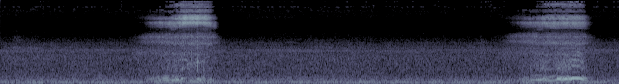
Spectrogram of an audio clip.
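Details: About two and a half minutes of continuous snoring from a sleeping rescued "pocket pittie" pit bull-type dog.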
